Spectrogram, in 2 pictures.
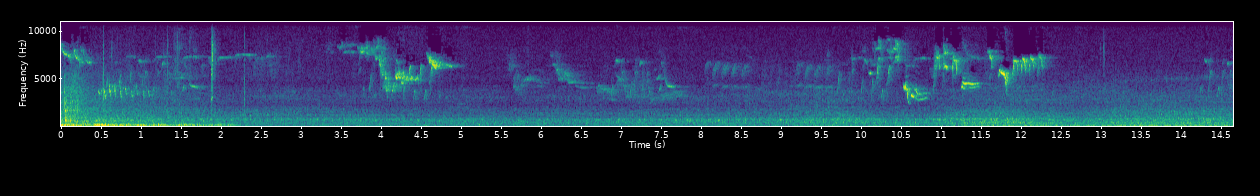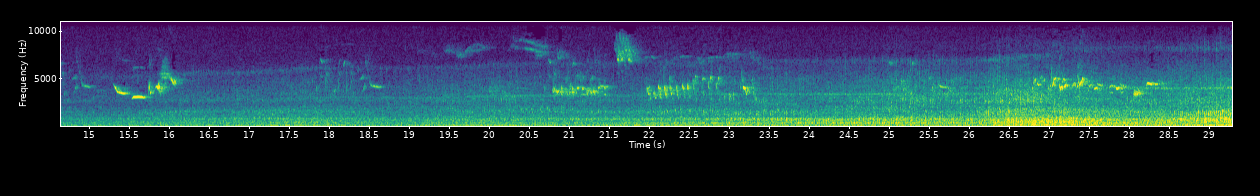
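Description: A passing train fading away, then birds chirping. From about ten seconds in, the low, steady drone of a heritage diesel locomotive's engine grows gradually louder as it approaches.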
